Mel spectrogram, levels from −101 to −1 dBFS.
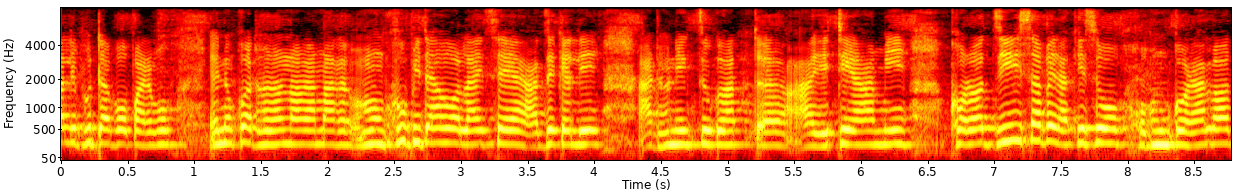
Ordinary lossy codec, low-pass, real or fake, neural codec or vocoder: none; none; fake; codec, 16 kHz, 8 kbps, FreqCodec, larger model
